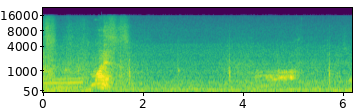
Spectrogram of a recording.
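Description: A person's muffled cry, loud and rising then falling, about a second in, with fainter vocal sounds near the end. A steady low hum stops just before the cry.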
